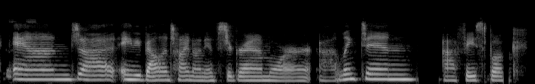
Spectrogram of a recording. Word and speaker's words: Ballantyne: It sounds like Valentine, but it's spelled way different. And Amy Ballantyne on Instagram or LinkedIn, Facebook.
